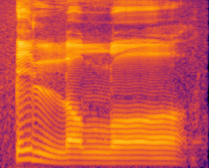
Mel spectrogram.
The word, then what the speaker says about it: illallah: Illallah tuh ditekan illallah namanya.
